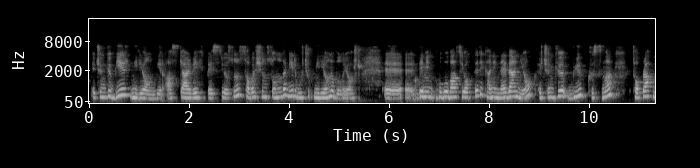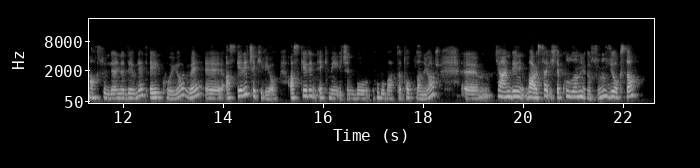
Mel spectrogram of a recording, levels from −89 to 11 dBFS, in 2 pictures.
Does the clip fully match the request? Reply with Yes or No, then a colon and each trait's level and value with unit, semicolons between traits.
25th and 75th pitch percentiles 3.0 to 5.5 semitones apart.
Yes: average, 4.7 semitones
